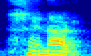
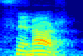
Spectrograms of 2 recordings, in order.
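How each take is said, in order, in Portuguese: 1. Começa com som de s sibilante. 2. Começa com som de th, com a língua entre os dentes. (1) "O som de doble S" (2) "eu puedo hablar interdental"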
